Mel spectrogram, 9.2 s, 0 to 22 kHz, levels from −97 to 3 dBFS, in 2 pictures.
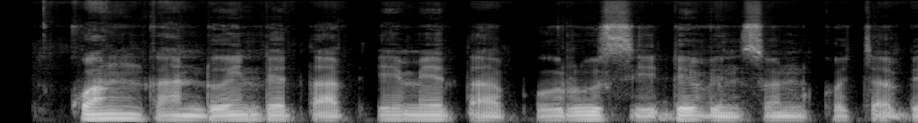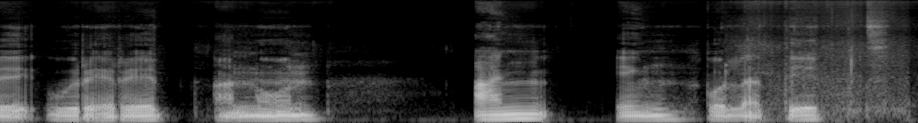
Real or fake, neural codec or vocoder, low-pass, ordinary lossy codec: fake; vocoder, 44.1 kHz, 128 mel bands, Pupu-Vocoder; none; none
